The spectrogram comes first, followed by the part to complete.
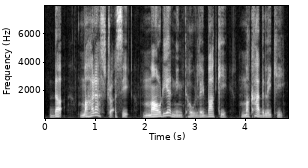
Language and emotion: Manipuri, neutral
